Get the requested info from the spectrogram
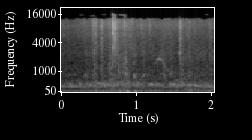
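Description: Racing pigeons cooing in a loft, a low warbling coo running on under a steady low hum, with a few brief clicks and rustles about the middle.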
